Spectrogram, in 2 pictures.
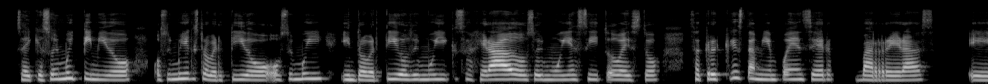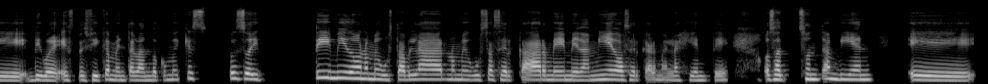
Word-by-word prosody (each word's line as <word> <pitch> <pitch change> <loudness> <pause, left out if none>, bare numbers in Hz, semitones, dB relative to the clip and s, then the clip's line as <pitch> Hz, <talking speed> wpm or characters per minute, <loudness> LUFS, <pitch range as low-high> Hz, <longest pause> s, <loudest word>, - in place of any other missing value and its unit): o - - -61
sea 210 - -1
de 200 - 0
que 215 - -1
soy 235 +4 0
muy 275 +2 +4
tímido 215 -5 0 0.2
o 220 - -7
soy 235 +3 -3
muy 255 +2 +4
extrovertido, 220 -3 -1
o - - -2
soy 240 - -5
muy 265 +2 0
introvertido, 215 +2 +1
soy 225 - 0
muy 230 +1 -1
exagerado, 225 -1 +5
soy 220 0 -1
muy 215 0 -3
así, 225 0 -5
todo 220 -1 -1
esto, 210 0 -2
o 215 - -17 0.3
sea, 230 - -3
creo 235 +1 +4
que 280 +5 -4
es 295 -2 -2
también 230 -4 +1
pueden 235 +1 -1
ser 225 -1 -2 0.2
barreras, 200 0 +1 0.3
eh, 190 -2 0
digo, 200 -1 +2
específicamente 200 +2 -1
hablando, 195 0 -2
como 215 +1 -7
y - - -8
que 275 - -6
es, 270 0 -5 0.2
pues 275 -1 0
soy 240 -3 +1 0.5
tímido, 295 -3 +4
no 260 - +2
me 245 - +1
gusta 220 -1 -2
hablar, 230 +1 +1
no 225 - -4
me 220 -1 -3
gusta 215 +1 -4
acercarme, 210 0 +1
me 200 -1 0
da 195 0 -2
miedo 220 +1 +2
acercarme 200 - -4
a - - -7
la 200 - -5
gente. 195 - -6 0.3
O - - -2
sea, 225 -1 +2
son 235 -2 +2
también, 225 -2 +1 0.3
eh 190 -3 +2
220 Hz, 190 wpm, -23 LUFS, 205-235 Hz, 0.5 s, exagerado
